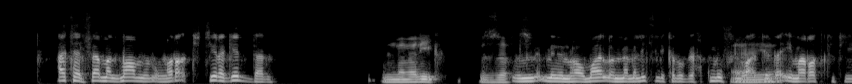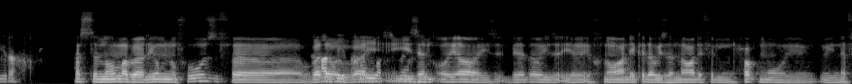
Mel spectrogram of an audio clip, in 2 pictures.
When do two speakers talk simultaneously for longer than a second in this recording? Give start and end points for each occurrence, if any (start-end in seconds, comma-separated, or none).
11.6-12.8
